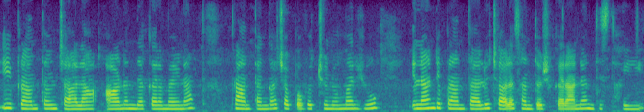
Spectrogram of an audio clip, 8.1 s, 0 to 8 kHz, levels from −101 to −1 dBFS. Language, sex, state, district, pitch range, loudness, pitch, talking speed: Telugu, female, Andhra Pradesh, Chittoor, 255-280 Hz, -17 LUFS, 270 Hz, 90 wpm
